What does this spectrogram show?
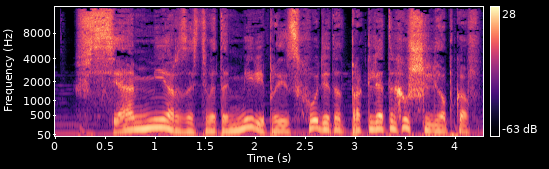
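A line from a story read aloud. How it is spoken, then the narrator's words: Defiant growl. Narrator (Russian): с вызовом прорычал тот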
